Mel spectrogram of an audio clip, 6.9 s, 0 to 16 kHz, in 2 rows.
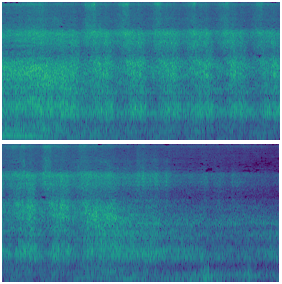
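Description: InterCity 125 High Speed Train running through at speed: the leading Class 43 diesel power car's engine drone, then the steady rhythmic clatter of the coaches' wheels, about two or three beats a second. The rear power car's engine comes by near the end, and the sound fades away.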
